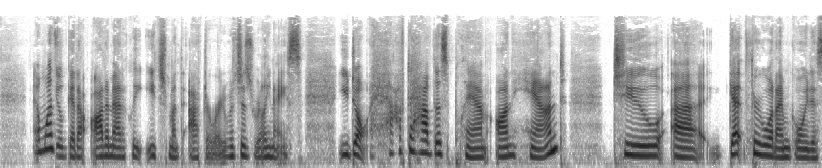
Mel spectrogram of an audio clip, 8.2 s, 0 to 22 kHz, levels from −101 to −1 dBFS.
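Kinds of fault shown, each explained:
Skip ahead: at 0.55 s the speech jumps forward with no gap, losing roughly a second, because audio was dropped and the two sides joined.
Jitter buffer speed-up: speech runs hurried at unchanged pitch, 11% fast early on and 6% fast after "don't have", as repeated pitch-period trimming shed excess buffered delay.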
